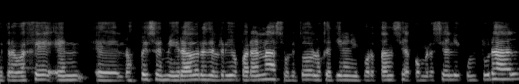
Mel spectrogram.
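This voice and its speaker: Fairly quick and fairly high in pitch, a woman speaks with monotone, flat intonation. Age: 60s. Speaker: biologist. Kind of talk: panel talk. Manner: halting, many fillers.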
